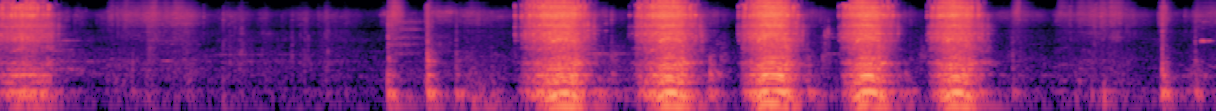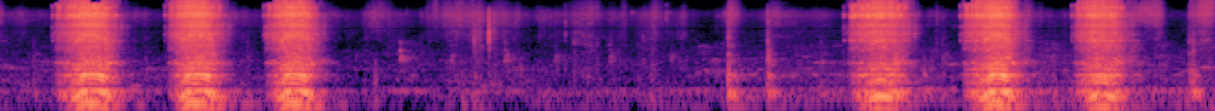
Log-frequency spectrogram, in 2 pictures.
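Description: Sewing machine stitching a fall onto a saree at home, running in short repeated bursts of rapid whirring with brief pauses in between, loud and close, with no talking.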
